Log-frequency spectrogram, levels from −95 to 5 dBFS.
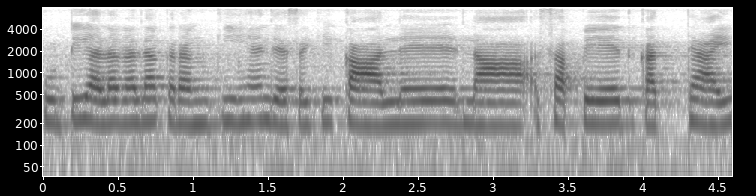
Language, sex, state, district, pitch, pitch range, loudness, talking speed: Hindi, female, Uttar Pradesh, Varanasi, 205 Hz, 195-210 Hz, -31 LUFS, 145 wpm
